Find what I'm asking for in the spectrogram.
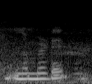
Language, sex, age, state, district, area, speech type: Malayalam, female, 18-30, Kerala, Alappuzha, rural, spontaneous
